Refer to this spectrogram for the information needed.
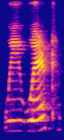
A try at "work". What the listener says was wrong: We work. Es más como una O, work. Work for free. Que te está sonando como una E. Work, no, work.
